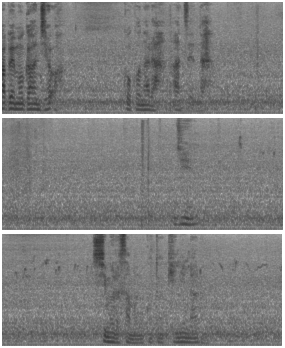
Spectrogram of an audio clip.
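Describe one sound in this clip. A young woman speaks calmly and quietly.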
